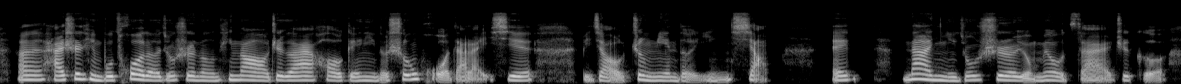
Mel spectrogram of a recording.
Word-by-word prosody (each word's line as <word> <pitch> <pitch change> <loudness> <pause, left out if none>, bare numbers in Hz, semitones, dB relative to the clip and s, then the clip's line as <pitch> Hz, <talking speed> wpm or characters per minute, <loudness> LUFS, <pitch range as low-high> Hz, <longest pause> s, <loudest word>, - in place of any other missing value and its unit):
哎， 215 0 +1
还 205 -2 +2
是 240 +4 +3
挺 225 -5 +2
不 190 0 +4
错 230 +4 +3
的， 190 -3 +3
就 190 - -1
是 200 0 0
能 175 -2 -1
听 205 +3 -1
到 190 -3 +3
这 195 +2 +1
个 185 0 +3
爱 195 0 +4
好 185 -2 -2
给 175 -1 -2
你 180 -1 -1
的 - - -2
生 235 -1 +2
活 245 - -2
带 - - -3
来 - - -2
一 - - -6
些 190 0 +1 0.5
比 - - -3
较 - - 0
正 220 -3 0
面 175 -1 -1
的 170 - -3
影 85 -5 -5
响。 - - -3 0.6
哎， 200 +1 +1 0.5
那 235 0 +4
你 180 -4 +1
就 195 +4 -1
是 195 -3 +1
有 - - +1
没 175 +1 -2
有 190 -2 0
在 - - -3
这 195 -3 -2
个 - - -5
195 Hz, 220 characters per minute, -20 LUFS, 180-210 Hz, 0.6 s, 不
